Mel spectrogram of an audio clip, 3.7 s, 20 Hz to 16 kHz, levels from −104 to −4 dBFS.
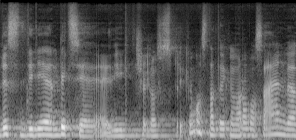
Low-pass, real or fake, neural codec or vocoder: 14.4 kHz; fake; codec, 44.1 kHz, 2.6 kbps, SNAC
